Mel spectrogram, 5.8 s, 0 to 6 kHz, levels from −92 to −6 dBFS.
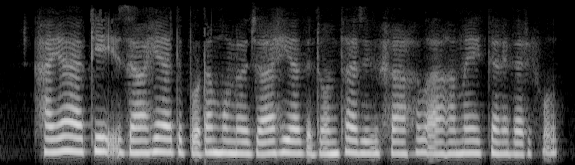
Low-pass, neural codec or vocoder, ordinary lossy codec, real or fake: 5.4 kHz; codec, 16 kHz, 0.5 kbps, FunCodec, trained on LibriTTS, 25 frames a second; AAC, 24 kbps; fake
